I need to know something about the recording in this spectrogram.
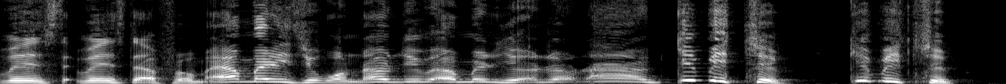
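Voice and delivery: high, put-on Italian accent. Doing a bit during banter, in an italian impersonation. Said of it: "your Italian impersonations?".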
